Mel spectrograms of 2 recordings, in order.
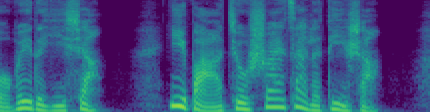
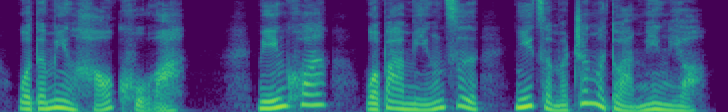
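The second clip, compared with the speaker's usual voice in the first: usual speaking voice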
